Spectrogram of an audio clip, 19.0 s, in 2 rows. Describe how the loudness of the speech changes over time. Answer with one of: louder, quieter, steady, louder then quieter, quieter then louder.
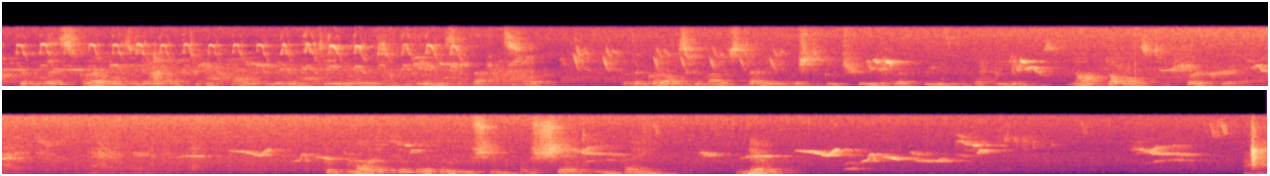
steady.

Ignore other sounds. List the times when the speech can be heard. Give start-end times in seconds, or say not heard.
0.1-9.3, 11.8-15.4.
